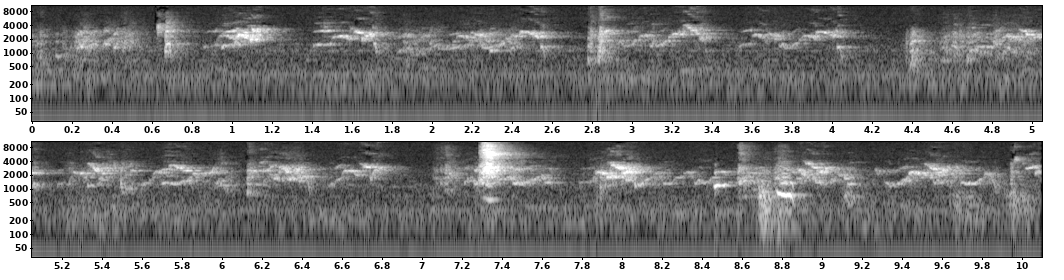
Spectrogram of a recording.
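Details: Continuous low chatter from an Indian ringneck parakeet, with rapid throaty muttered syllables rising and falling in short phrases and one shrill squawk near the end.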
